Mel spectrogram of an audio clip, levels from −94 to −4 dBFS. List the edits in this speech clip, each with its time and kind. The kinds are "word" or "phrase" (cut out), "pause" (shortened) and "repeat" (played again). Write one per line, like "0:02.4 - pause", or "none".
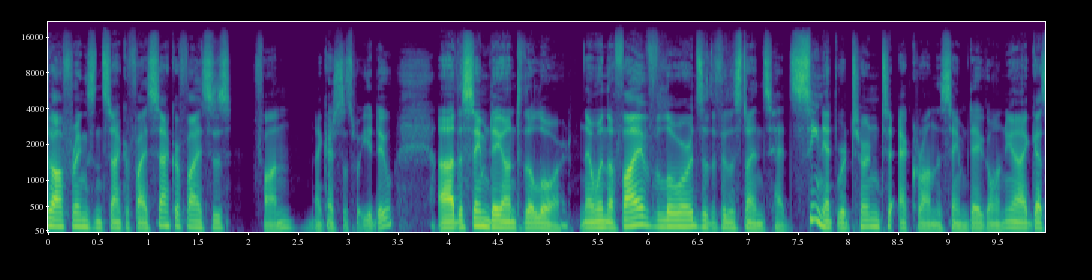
0:07.9 - word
